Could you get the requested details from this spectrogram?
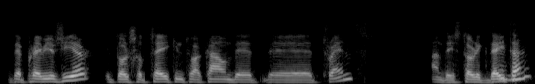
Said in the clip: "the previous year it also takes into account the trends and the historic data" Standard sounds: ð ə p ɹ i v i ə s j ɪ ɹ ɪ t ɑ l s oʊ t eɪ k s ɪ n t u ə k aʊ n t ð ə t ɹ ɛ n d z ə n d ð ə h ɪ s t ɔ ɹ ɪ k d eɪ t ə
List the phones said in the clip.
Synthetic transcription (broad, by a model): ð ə p ɹ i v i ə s j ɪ ɹ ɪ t ɑ l s oʊ t eɪ k ɪ n t u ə k aʊ n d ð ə t ɹ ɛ n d s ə n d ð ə h ɪ s t ɔ ɹ ɪ k d eɪ t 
